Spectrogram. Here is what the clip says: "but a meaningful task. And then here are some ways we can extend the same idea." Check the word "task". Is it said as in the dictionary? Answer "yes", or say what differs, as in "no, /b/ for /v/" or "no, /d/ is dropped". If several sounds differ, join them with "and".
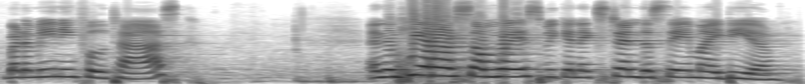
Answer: yes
